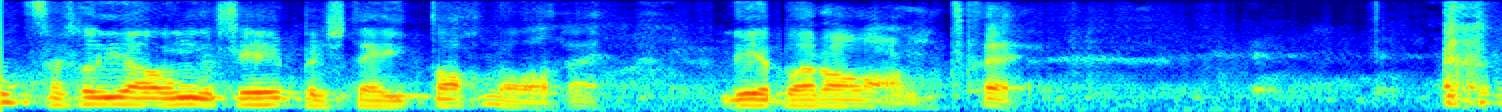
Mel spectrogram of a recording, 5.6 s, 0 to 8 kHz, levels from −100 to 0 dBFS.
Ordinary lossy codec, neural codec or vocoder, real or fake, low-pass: none; codec, 16 kHz, 2 kbps, FreqCodec, smaller model; fake; none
